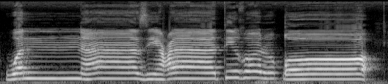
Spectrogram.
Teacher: नून पर यहाँ पर कुछ देर आवाज़ को रोकेंगे क्योंकि नून पर तजदीद है तो गुन्ना होगा। वन्नाज़िआती, आ को खींच कर पढ़ेंगे क्योंकि खड़ा ज़बर है।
